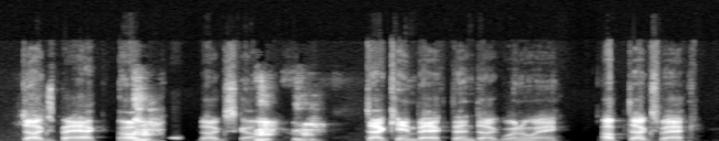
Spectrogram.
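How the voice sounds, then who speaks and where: Very deep, low male voice with ordinary pitch variation, a fairly slow pace, and a dry, close sound with no echo. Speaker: online meeting host. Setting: online video meeting.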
